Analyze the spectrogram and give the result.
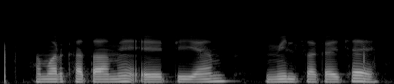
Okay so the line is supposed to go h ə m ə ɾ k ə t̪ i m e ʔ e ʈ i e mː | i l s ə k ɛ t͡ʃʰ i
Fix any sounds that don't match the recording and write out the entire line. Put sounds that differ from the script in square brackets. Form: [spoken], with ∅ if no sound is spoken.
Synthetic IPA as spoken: h ə m ə ɾ [kʰ] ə t̪ [a] m e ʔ e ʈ i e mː | i l s ə k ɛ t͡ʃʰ [ɛ]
